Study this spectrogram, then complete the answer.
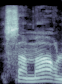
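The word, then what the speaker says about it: Cinq-Mars: Voici maintenant un Alali, donc c'est la fin de la chasse sonnée par les corps de chasse dans l'opéra Samar de Charles Gounod. Cela s'écrit 5 mars et cela se prononce Samar,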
